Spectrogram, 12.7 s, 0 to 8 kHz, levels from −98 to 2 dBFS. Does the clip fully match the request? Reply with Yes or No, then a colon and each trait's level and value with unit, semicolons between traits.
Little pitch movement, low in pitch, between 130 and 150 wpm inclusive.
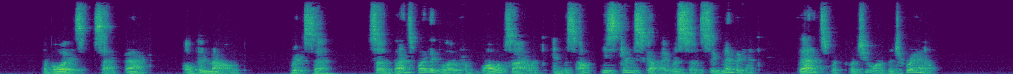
Yes: narrow, 2.1 semitones; low, 125 Hz; average, 140 wpm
